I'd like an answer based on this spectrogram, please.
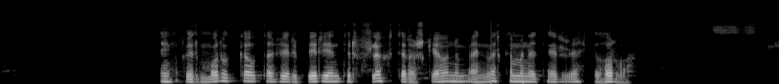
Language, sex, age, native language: Icelandic, male, 40-49, Icelandic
